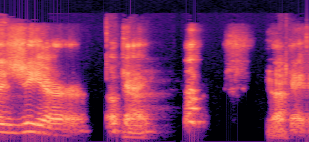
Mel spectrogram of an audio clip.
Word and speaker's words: Legere: How do you pronounce yours? Legere. Oh, excuse me, it's French sounding. Kind of mispronounced. Yeah. Legere.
